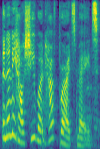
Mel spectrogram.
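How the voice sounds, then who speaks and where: Teenage girl, youngest daughter, fairly high voice, earnest, eager, radio play. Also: sing-song, brisk. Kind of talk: period radio drama acting.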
